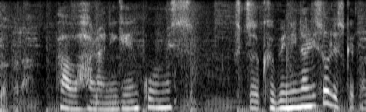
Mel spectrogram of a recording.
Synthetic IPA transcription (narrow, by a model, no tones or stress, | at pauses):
a̰kaɾa | paβaɦaɾaɲ̟iɡẽ̞ŋko̞ːmisɨ̥ | ɸɯ̟̥t͡sɨːkʰɯ̟bʲiɲ̟inaɾʲiso̞ːd̪e̞sɨ̥ke̞d̪o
